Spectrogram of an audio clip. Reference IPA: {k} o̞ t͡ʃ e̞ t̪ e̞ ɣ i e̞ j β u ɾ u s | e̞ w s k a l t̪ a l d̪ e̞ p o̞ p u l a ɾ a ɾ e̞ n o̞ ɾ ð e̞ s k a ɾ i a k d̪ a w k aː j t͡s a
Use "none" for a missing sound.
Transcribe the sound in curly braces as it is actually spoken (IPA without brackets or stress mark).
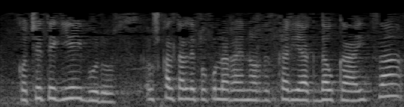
k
